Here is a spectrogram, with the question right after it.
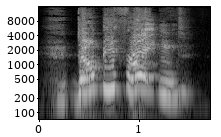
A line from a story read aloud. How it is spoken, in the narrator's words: Inigo screamed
